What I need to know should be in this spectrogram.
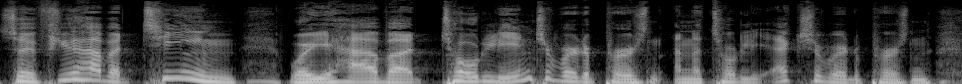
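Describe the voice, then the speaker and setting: A man talks in a normal speaking voice, fairly high in pitch with lively intonation. The recording is very clean and silent behind him, with a dry, close sound and no echo. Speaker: podcast host and co-founder of personal development business. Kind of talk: casual conversational discussion. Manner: frequent filler words.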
